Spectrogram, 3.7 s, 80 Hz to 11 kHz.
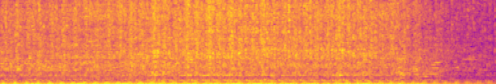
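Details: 1969 Dodge W300 Power Wagon, 440 big block, first run after storage: deep, loud, even V8 rumble through open headers, steady beat, no tapping or knocking; healthy, though a new carburetor is planned.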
